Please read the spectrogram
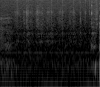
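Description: Near silence, with a few faint light ticks of a pencil point marking paper.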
